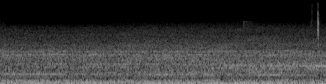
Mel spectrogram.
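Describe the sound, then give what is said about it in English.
A steady, unbroken roar of interstate highway traffic heard outdoors while searching for mushrooms after rain, a low rumbling wash of tires and engines holding at an even level throughout, with no voices. “Yeah, you can probably hear the traffic of the interstate.”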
